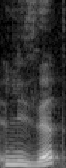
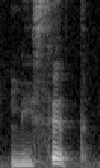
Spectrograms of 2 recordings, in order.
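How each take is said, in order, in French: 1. La consonne du milieu est un z sonore. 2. La consonne du milieu est un s sifflant. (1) "on ne dira pas Lisette" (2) "mais bien Lisette, parce qu'on prononce le Z comme un S"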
